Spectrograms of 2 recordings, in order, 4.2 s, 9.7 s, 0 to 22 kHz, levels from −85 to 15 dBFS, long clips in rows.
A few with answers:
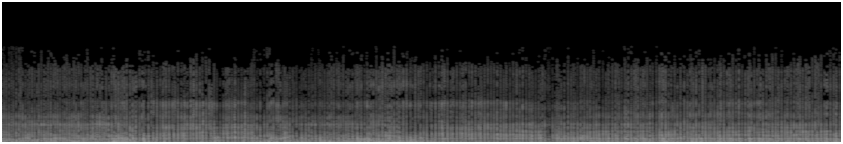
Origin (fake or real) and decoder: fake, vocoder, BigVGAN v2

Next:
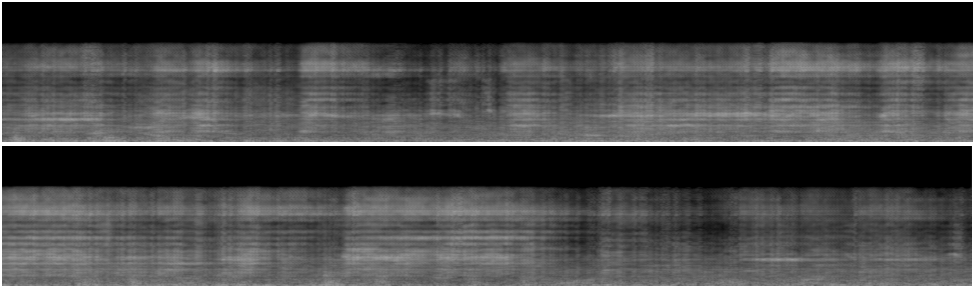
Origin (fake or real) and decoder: fake, vocoder, Vocos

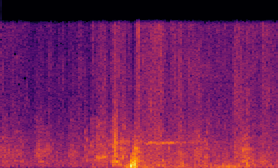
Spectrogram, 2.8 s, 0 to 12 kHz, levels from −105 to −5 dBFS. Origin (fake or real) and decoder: real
